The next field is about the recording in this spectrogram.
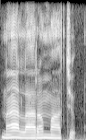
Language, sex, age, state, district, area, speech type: Telugu, male, 18-30, Andhra Pradesh, Konaseema, rural, read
